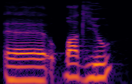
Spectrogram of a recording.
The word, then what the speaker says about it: Wagyu: Und dann hatten wir Wagyu, haben wir uns bestellt. Hab ich es richtig ausgesprochen? – Ja, sehr gut.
